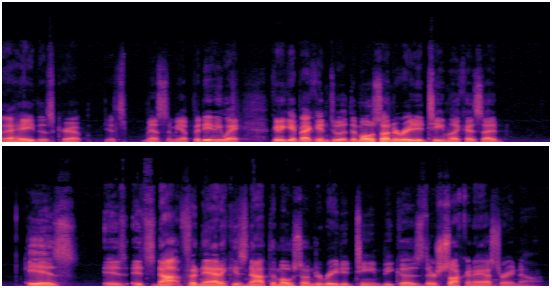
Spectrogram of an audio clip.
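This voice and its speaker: A man's voice: mid-range voice, lively intonation, normal speed, fairly bright tone, clear, resonant tone, no echo. A man co-hosting a gaming stream, chatting casually about esports in an informal way, swearing and repeating himself.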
